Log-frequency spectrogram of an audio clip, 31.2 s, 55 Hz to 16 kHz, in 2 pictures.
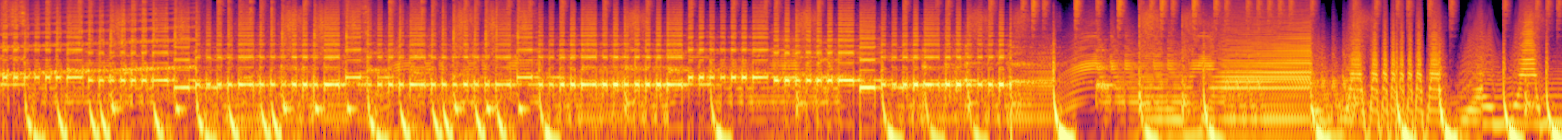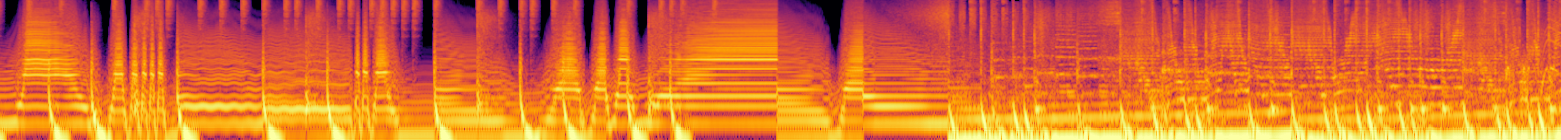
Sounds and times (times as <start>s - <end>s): Dubstep: 0.0s - 31.2s.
